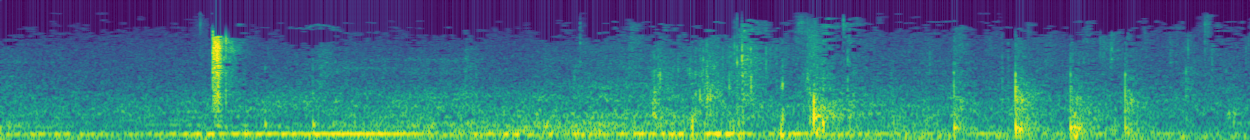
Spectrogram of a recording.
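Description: Footsteps of sneakers on a wet concrete basement floor: scuffs and a scatter of short clicks and knocks, the sharpest about a second in, more of them in the second half, over a steady low hum.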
